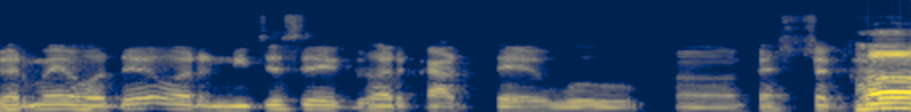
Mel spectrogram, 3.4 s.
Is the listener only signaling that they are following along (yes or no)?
no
